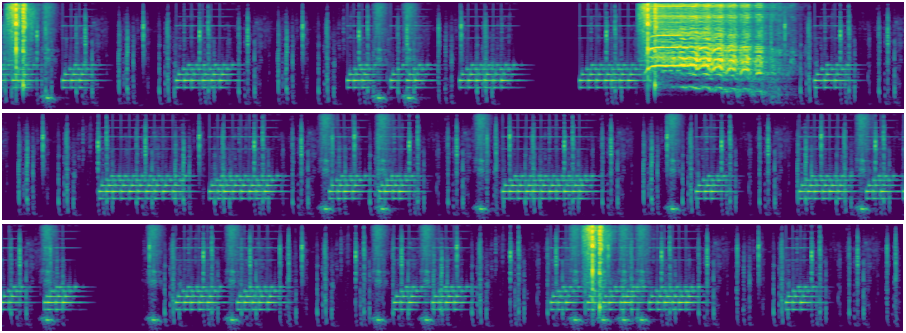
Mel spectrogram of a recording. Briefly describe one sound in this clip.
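Bright chimes ring again and again as coins are picked up.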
